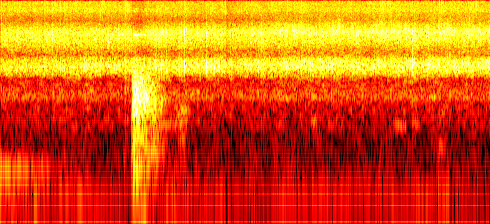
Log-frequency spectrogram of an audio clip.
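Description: Cabbage frying in a pan with a continuous bright sizzle and hiss, one brief louder burst of stirring or tossing near the start, steady throughout with no talking.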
